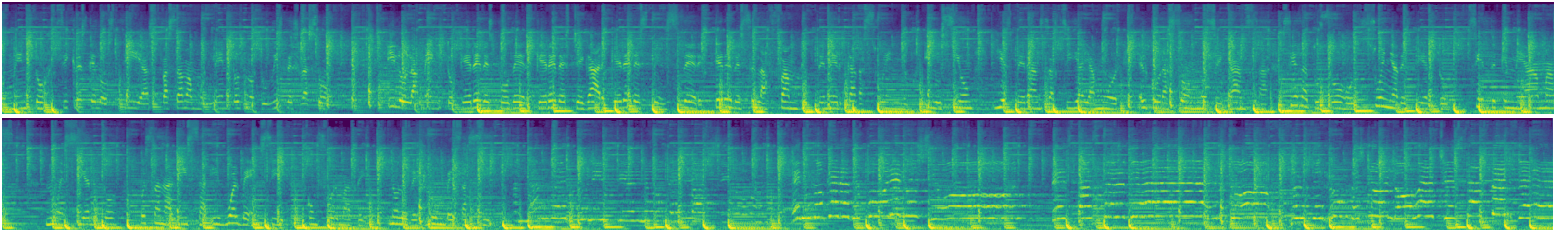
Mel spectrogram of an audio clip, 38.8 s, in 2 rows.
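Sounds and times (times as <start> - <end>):
Latin drum machine beats: 0.0 - 38.7.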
